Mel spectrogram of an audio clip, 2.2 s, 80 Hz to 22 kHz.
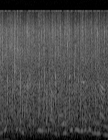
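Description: A studio audience at a 1983 live Korean television broadcast reuniting separated families claps steadily, with a voice speaking faintly underneath the applause.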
